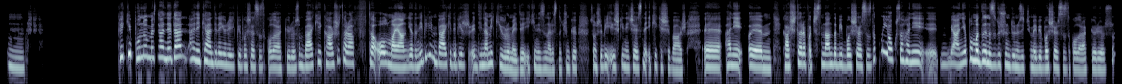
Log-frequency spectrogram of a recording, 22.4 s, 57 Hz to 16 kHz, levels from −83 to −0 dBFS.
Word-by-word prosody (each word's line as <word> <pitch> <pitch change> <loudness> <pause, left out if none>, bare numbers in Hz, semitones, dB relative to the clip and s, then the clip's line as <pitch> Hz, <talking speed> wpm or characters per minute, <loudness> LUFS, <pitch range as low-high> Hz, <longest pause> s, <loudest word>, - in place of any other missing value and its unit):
Hımm. 175 -4 -7 1.9
Peki 360 +6 +6
bunu 345 +3 0
mesela 345 0 -1
neden, 345 +2 +4
hani, 295 -3 0
kendine 240 -4 +2
yönelik 205 -3 -3
bir 200 -2 -5
başarısızlık 190 -2 -6
olarak 175 -1 -2
görüyorsun? 180 +2 -5
Belki 205 +6 +2
karşı 225 +5 -2
tarafta 235 -3 0
olmayan 190 -6 +5
ya 200 0 -1
da - - -4
ne 235 +6 -2
bileyim 355 -9 -3
belki 220 0 +3
de 210 - -2
bir, 215 -2 -6
eee, 190 -1 -5
dinamik 210 +2 -2
yürümedi 160 -6 -1
ikinizin 165 0 -6
arasında 155 +1 -7
çünkü 175 +1 -7 0.2
sonuçta 190 0 -5
bir 195 - -3
ilişkinin 190 0 -5
içerisinde 175 -1 -3
2 185 +5 -9
kişi 175 -2 -7
var. 150 -1 -4 0.4
Eee, 180 -1 +4
hani, 205 0 0 0.2
emm, 180 -3 +6 0.2
karşı 195 -1 +1
taraf 220 -2 +2
açısından 215 +2 +2
da 220 -1 0
bir 210 -2 -4
başarısızlık 200 +5 -1
mı? - - -2
Yoksa, 290 -2 +2
hani, 255 -1 +2
emm, 450 - -8
yani, 215 +2 +2
yapamadığınızı 260 -6 +5
düşündüğünüz 195 -4 -3
için 180 +1 -9
mi 170 0 -1
bir 175 -1 -4
başarısızlık 170 -2 -2
olarak 155 -1 -4
görüyorsun? 160 - -5
200 Hz, 155 wpm, -23 LUFS, 180-235 Hz, 1.9 s, Peki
